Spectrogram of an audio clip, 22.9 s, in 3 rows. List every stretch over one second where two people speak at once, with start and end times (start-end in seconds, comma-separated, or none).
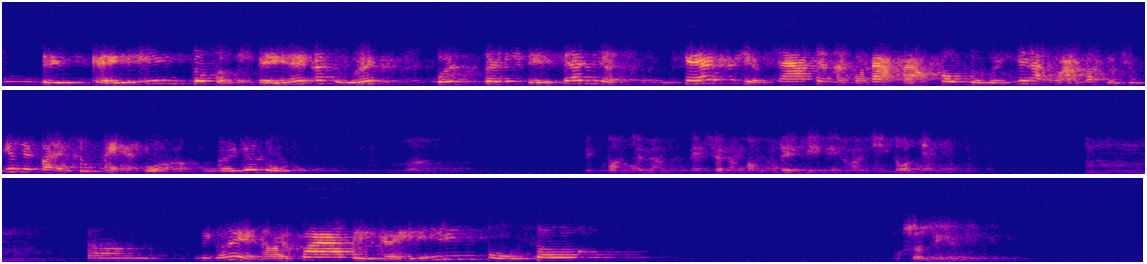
none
